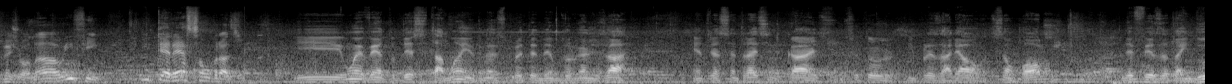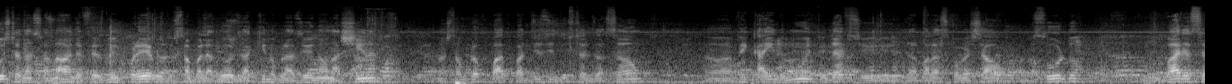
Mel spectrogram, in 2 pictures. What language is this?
Portuguese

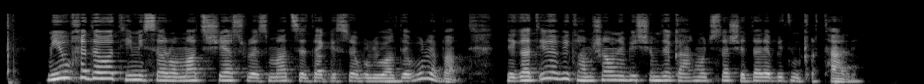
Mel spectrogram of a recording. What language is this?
Georgian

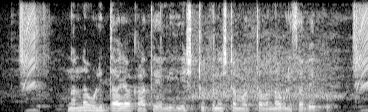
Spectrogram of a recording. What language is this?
Kannada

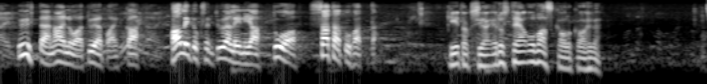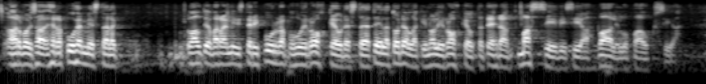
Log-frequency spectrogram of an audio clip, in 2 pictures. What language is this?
Finnish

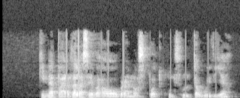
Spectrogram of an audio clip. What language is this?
Catalan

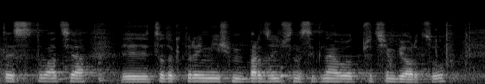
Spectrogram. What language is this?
Polish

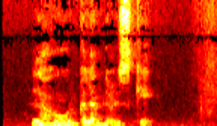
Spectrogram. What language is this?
Urdu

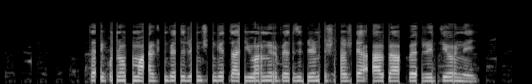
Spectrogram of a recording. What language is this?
Bangla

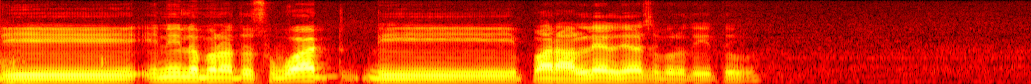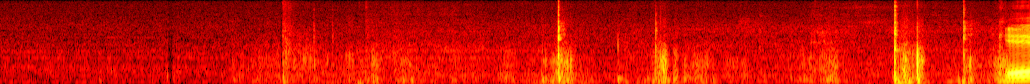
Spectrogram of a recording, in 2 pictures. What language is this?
Indonesian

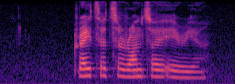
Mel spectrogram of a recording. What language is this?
English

